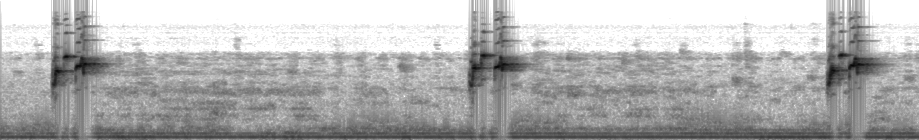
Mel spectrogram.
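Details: Sooty-headed bulbul singing loudly and clearly, a recording meant to get quiet kept bulbuls singing; three short bubbly whistled phrases, each rising then falling, spaced about four seconds apart over a steady low hum.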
